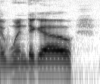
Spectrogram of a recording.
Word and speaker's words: Windigo: For tonight's topic, the Wendigo, or Wendigo, we have to, the reason I, by the way, anybody that's wondering why I say Wendigo, because the actual native, the Algonquin pronunciation or spelling that we have when we first translated it to our mutilated English was W-I-N-D-I-G-O, which is right. – Wendigo. We, somewhere or another along in time, as English, threw an E in there and called it Wendigo, putting the emphasis on the second syllable.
